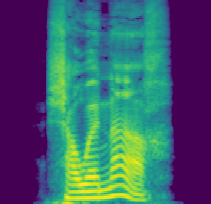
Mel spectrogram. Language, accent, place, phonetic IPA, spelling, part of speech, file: German, Germany, Berlin, [ˌʃaʊ̯ə ˈnaːx], schaue nach, verb, De-schaue nach.ogg
- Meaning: inflection of nachschauen: 1. first-person singular present 2. first/third-person singular subjunctive I 3. singular imperative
